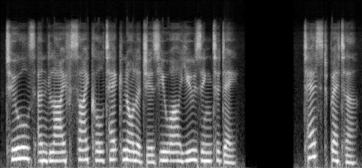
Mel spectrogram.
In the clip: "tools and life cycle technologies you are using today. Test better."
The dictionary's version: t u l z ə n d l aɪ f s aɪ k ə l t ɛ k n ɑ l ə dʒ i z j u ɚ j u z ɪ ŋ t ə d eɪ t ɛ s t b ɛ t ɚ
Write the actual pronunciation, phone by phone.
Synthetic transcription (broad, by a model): t u l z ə n l aɪ f s aɪ k ə l t ɛ k n ɑ l ə dʒ i z j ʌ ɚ j u z ɪ ŋ t ə d eɪ t ɛ s t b ɛ t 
